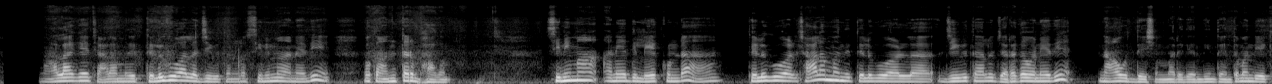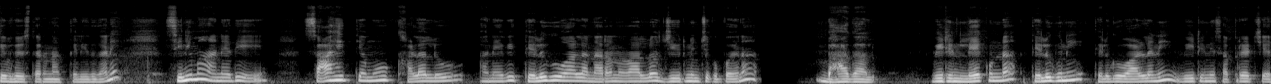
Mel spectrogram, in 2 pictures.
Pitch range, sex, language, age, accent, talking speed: 120-155 Hz, male, English, 30-49, Indian, 85 wpm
